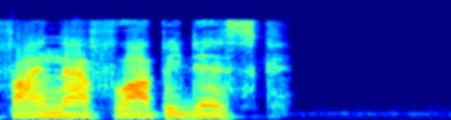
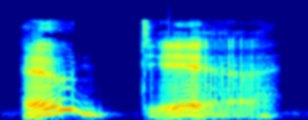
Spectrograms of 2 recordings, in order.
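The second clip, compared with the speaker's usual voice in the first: Queen's voice; 4 semitones higher than usual. A narrator's reading. Queen worried.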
